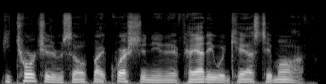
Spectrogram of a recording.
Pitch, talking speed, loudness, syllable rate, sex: 110 Hz, 200 wpm, -18 LUFS, 5.5 syllables/s, male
